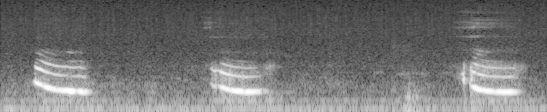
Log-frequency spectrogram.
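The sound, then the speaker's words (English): A cat that does not purr lets out three short, whiny calls that slide downward in pitch, spaced a few seconds apart, with quiet background hum between them and no talking. “So yeah, he doesn't purr, but he does go.”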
